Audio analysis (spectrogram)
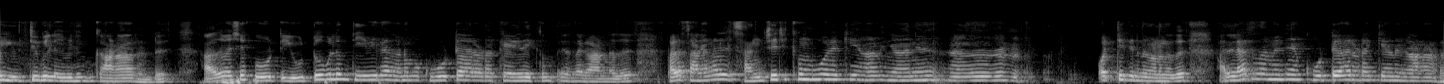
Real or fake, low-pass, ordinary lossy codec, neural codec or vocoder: real; none; none; none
